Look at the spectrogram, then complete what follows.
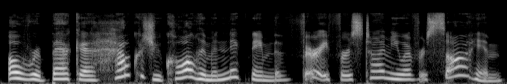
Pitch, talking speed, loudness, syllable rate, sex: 250 Hz, 200 wpm, -18 LUFS, 4.7 syllables/s, female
